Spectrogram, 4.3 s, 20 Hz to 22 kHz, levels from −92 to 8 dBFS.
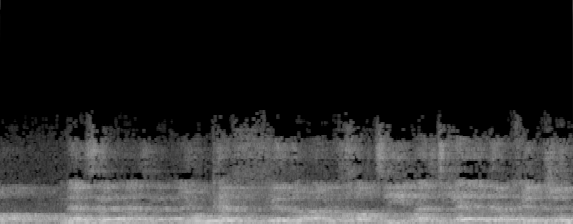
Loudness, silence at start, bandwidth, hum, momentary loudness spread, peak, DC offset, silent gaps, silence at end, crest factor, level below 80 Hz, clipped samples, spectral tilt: -19 LUFS; 0 s; 10.5 kHz; none; 4 LU; -4 dBFS; under 0.1%; none; 0 s; 14 dB; -56 dBFS; under 0.1%; -4.5 dB/octave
